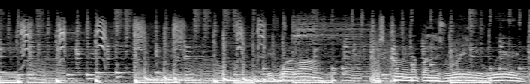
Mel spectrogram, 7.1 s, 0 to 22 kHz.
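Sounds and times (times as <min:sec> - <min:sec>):
loud dense brassy music: 0:00.0 - 0:06.5
shoes squeaking: 0:00.2 - 0:03.7
speech: 0:05.6 - 0:07.0.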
